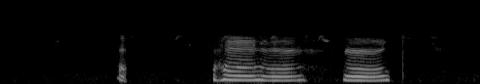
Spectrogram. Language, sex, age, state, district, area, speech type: Santali, female, 18-30, West Bengal, Malda, rural, conversation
